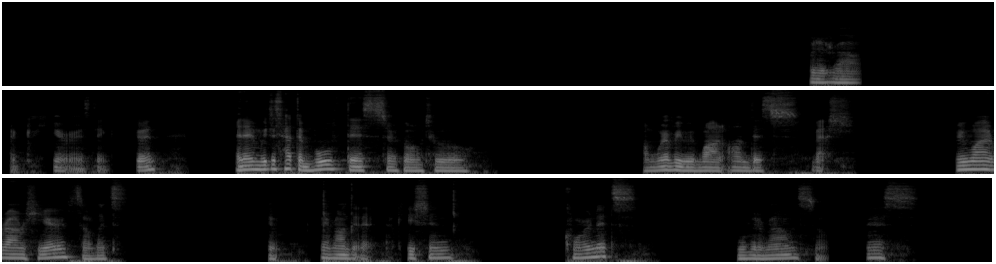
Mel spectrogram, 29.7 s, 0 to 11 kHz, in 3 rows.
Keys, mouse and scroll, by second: 1.7 shift+click, 11.6 click, 21.5 shift+middle click, 22.3-22.8 scroll up 3, 23.0 shift+middle click, 23.4-24.2 shift+scroll up 2, 24.3 shift+middle click, 26.5 shift+click.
